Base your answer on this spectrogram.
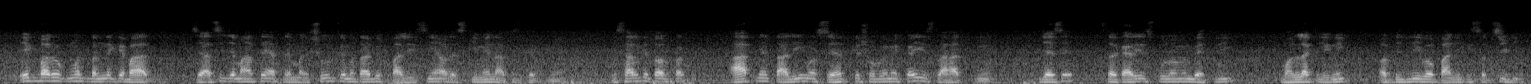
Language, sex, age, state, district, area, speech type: Urdu, male, 60+, Delhi, Central Delhi, urban, spontaneous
